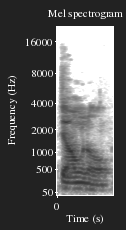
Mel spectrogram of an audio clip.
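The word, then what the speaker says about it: Domhnall: kind of interesting my agents me but it's donal is how I pronounce my name which is like but with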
